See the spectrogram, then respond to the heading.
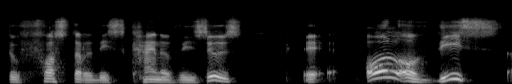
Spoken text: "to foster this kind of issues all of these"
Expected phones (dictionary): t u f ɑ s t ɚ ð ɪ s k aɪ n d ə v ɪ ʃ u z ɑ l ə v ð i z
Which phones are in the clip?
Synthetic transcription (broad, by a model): t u f ɑ s t ɚ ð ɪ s k aɪ n d ə v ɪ s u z ɑ l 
